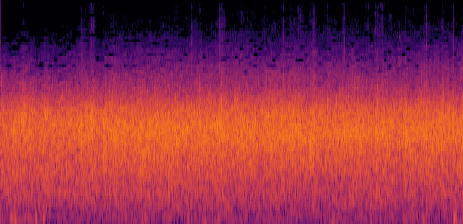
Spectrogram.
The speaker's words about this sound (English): Amid thundering applause, the crowd rises to its feet as one person. You are there with Dr. Wayne Dyer.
